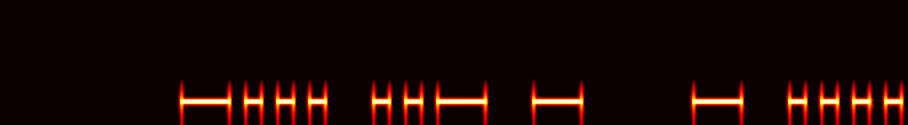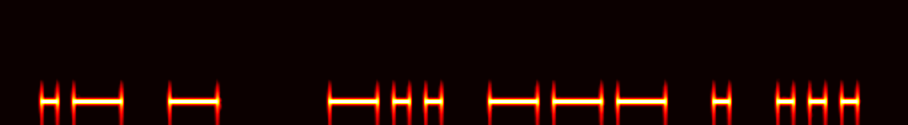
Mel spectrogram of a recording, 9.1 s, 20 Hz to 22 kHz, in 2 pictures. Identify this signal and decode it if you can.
Morse code, heard as a keyed tone, about 15 wpm, 700 Hz. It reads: BUT THAT DOES
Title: Sets of 5 Words 15wpm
